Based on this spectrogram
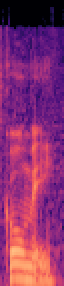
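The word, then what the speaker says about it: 孔明: The Japanese pronunciation for Kongming is Koumei.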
